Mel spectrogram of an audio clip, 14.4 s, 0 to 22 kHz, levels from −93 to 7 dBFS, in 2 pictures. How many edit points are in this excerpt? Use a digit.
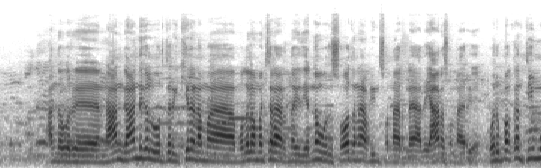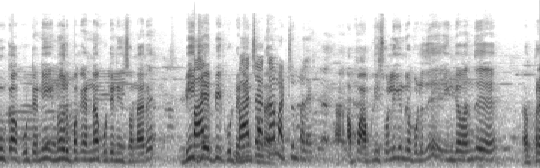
1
